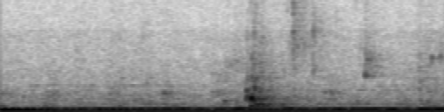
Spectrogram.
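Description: Pool water splashing and dripping around a swimming dog, with a few small splashes about a second in, over a steady low hum.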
